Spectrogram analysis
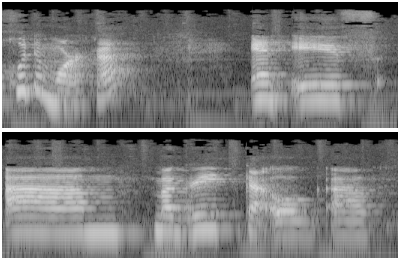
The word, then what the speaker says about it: Goedemorgen: Ang G kasi nila dito, dapat may pronounce na ha yung iluwa mo yung playmanan doon sa ilalim ng bubunlan mo. So Goedemorgen.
